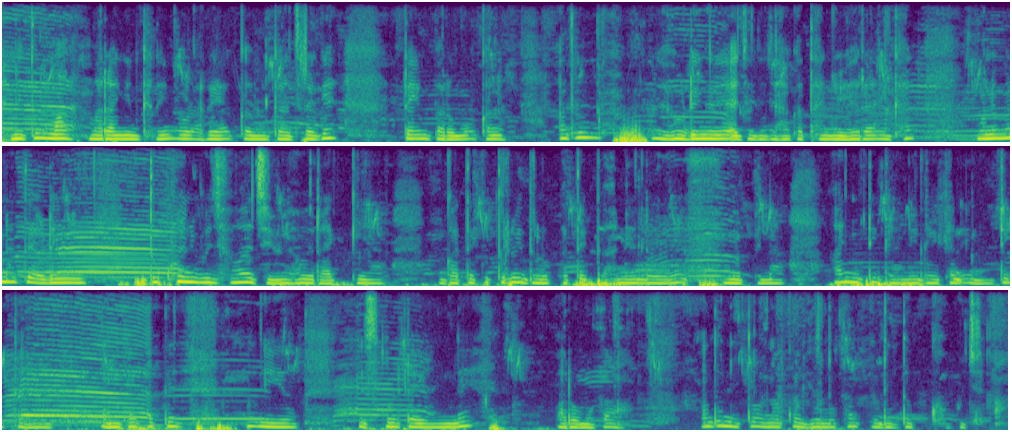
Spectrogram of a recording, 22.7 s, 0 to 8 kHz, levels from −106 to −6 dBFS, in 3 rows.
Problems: constant background noise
